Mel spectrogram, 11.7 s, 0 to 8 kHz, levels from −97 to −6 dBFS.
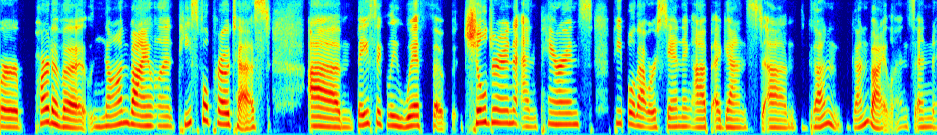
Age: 20-39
